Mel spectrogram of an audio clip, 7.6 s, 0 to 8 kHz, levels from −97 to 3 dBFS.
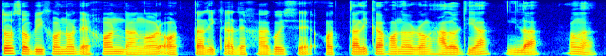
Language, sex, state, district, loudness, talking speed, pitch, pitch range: Assamese, male, Assam, Kamrup Metropolitan, -21 LUFS, 95 wpm, 115 Hz, 105-120 Hz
